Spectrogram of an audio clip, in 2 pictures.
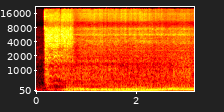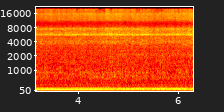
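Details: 1955 Chevrolet Bel Air after fixing ignition, electrical and fuel issues with a bypass switch and carburetor tuning: brief crank, catches at once, settles into a steady, even low idle with no misses; normal start and idle.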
